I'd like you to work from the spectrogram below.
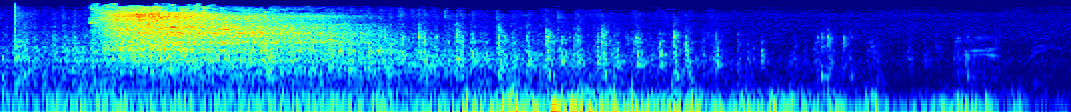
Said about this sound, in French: Yvan vient de garer son camion devant le tas. La remorque se lève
